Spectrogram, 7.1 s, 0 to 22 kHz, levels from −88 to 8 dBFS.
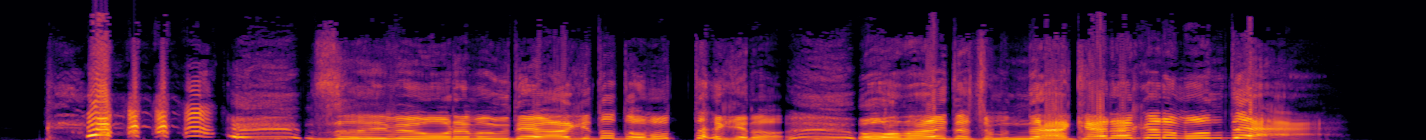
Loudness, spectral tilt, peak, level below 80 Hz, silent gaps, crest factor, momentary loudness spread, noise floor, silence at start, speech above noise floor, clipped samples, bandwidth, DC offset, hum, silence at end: -12 LUFS; -2 dB/octave; 0 dBFS; -48 dBFS; none; 14 dB; 9 LU; -60 dBFS; 0.25 s; 47 dB; under 0.1%; over 20 kHz; under 0.1%; none; 0.6 s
